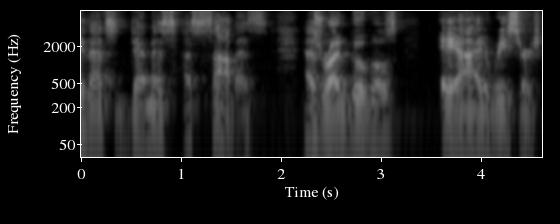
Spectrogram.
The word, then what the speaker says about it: Demis Hassabis: Demis Hassabis, phonetically that's Demis Hassabis, has run Google's AI research division, called DeepMind,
